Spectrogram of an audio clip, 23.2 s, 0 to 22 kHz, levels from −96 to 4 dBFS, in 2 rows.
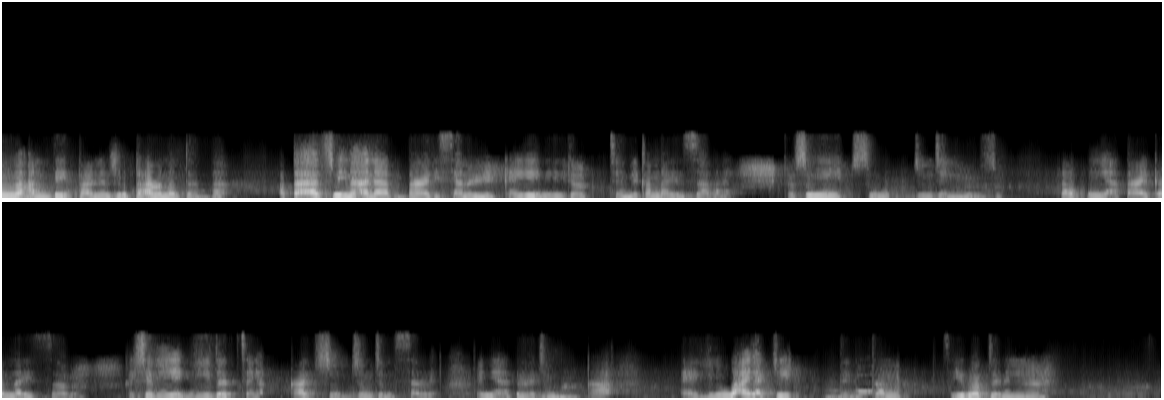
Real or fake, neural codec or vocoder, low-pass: fake; codec, 16 kHz, 0.5 kbps, X-Codec, HuBERT features, trained on general audio; 7.2 kHz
